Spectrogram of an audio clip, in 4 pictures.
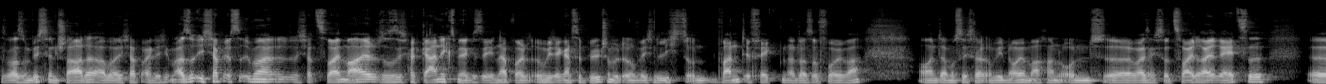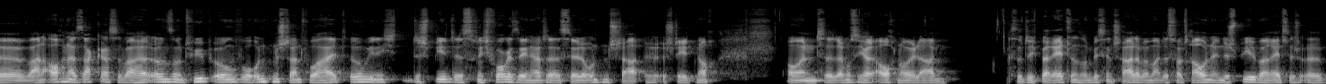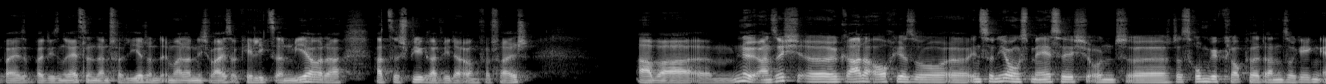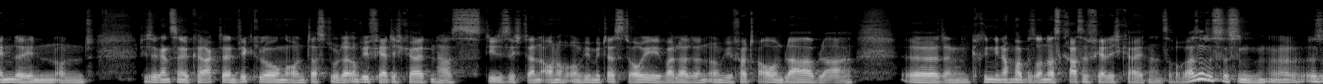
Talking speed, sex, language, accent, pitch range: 230 wpm, male, German, German, 95-110 Hz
